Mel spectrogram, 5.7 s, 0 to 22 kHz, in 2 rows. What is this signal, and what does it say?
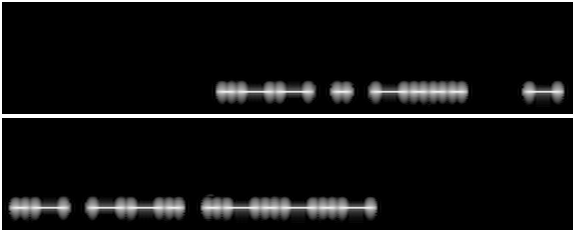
Morse code, heard as a keyed tone, about 25 wpm, 700 Hz. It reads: WEB TAG.
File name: practice / 25wpm / All-Age Appropriate Jokes - 25wpm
